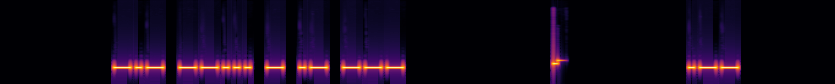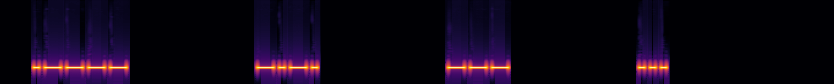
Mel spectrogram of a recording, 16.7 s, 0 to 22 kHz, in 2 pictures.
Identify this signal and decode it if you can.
Morse code, heard as a keyed tone, about 22 wpm, spaced as for 9 wpm, 700 Hz. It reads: K7TAO W1COS
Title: USA Call Signs - 5 Characters - 8x Character Spacing - 22wpm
